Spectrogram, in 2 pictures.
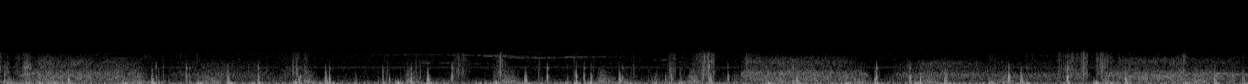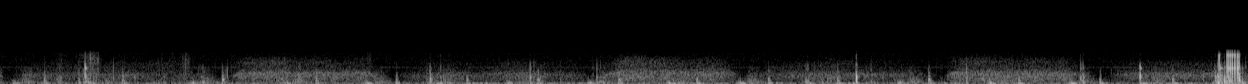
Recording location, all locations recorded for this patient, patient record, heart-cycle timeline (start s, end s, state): aortic valve (AV)
aortic valve (AV)+pulmonary valve (PV)+tricuspid valve (TV)
#Age: Child
#Sex: Female
#Height: 145.0 cm
#Weight: 39.7 kg
#Pregnancy status: False
#Murmur: Present
#Murmur locations: aortic valve (AV)+pulmonary valve (PV)
#Most audible location: pulmonary valve (PV)
#Systolic murmur timing: Early-systolic
#Systolic murmur shape: Decrescendo
#Systolic murmur grading: I/VI
#Systolic murmur pitch: Medium
#Systolic murmur quality: Harsh
#Diastolic murmur timing: nan
#Diastolic murmur shape: nan
#Diastolic murmur grading: nan
#Diastolic murmur pitch: nan
#Diastolic murmur quality: nan
#Outcome: Abnormal
#Campaign: 2015 screening campaign
0.00	0.76	unannotated
0.76	1.22	diastole
1.22	1.36	S1
1.36	1.46	systole
1.46	1.60	S2
1.60	1.96	diastole
1.96	2.11	S1
2.11	2.25	systole
2.25	2.38	S2
2.38	2.94	diastole
2.94	3.08	S1
3.08	3.24	systole
3.24	3.38	S2
3.38	3.96	diastole
3.96	4.12	S1
4.12	4.22	systole
4.22	4.36	S2
4.36	4.94	diastole
4.94	5.10	S1
5.10	5.22	systole
5.22	5.36	S2
5.36	5.88	diastole
5.88	6.02	S1
6.02	6.16	systole
6.16	6.30	S2
6.30	6.66	diastole
6.66	6.90	S1
6.90	7.08	systole
7.08	7.18	S2
7.18	7.66	diastole
7.66	7.80	S1
7.80	7.90	systole
7.90	8.04	S2
8.04	8.44	diastole
8.44	8.53	S1
8.53	8.70	systole
8.70	8.80	S2
8.80	9.14	diastole
9.14	9.28	S1
9.28	9.40	systole
9.40	9.54	S2
9.54	9.87	diastole
9.87	10.02	S1
10.02	10.20	systole
10.20	10.32	S2
10.32	10.94	diastole
10.94	11.10	S1
11.10	11.24	systole
11.24	11.34	S2
11.34	11.80	diastole
11.80	11.94	S1
11.94	12.00	systole
12.00	12.10	S2
12.10	12.58	diastole
12.58	12.72	S1
12.72	12.87	systole
12.87	13.00	S2
13.00	13.34	diastole
13.34	13.50	S1
13.50	13.66	systole
13.66	13.80	S2
13.80	14.38	diastole
14.38	14.56	S1
14.56	14.64	systole
14.64	14.78	S2
14.78	15.30	diastole
15.30	15.46	S1
15.46	15.60	systole
15.60	15.72	S2
15.72	16.12	diastole
16.12	16.26	S1
16.26	16.41	systole
16.41	16.51	S2
16.51	16.86	diastole
16.86	17.04	S1
17.04	17.12	systole
17.12	17.22	S2
17.22	17.54	diastole
17.54	17.65	S1
17.65	17.84	systole
17.84	17.98	S2
17.98	18.36	diastole
18.36	18.48	S1
18.48	18.64	systole
18.64	18.76	S2
18.76	19.14	diastole
19.14	19.28	S1
19.28	19.43	systole
19.43	19.53	S2
19.53	19.86	diastole
19.86	20.02	S1
20.02	20.14	systole
20.14	20.30	S2
20.30	20.50	diastole
20.50	20.63	S1
20.63	20.84	systole
20.84	20.92	S2
20.92	21.44	diastole
21.44	21.55	S1
21.55	21.74	systole
21.74	21.88	S2
21.88	22.13	diastole
22.13	24.96	unannotated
